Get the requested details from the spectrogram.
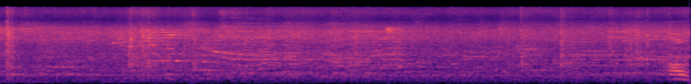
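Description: Plastic toy packages rustle and clack as a hand pulls them from hooks.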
